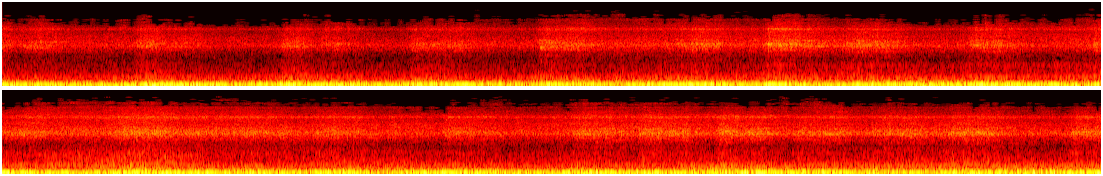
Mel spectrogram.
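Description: A freight train's cars rolling past on the rails: a steady, heavy rumble of wheels, with a steady higher-pitched note running above it.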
